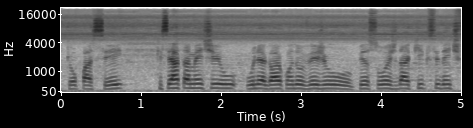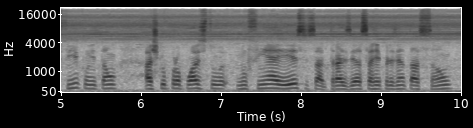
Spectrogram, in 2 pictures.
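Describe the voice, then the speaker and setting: A man talks at a moderate pace in a high pitch, with monotone, flat intonation. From Brazil, Baixada Fluminense (Nova Iguaçu, Rio de Janeiro state). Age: 20s. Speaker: visual artist. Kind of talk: interview. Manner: casual, slangy.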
